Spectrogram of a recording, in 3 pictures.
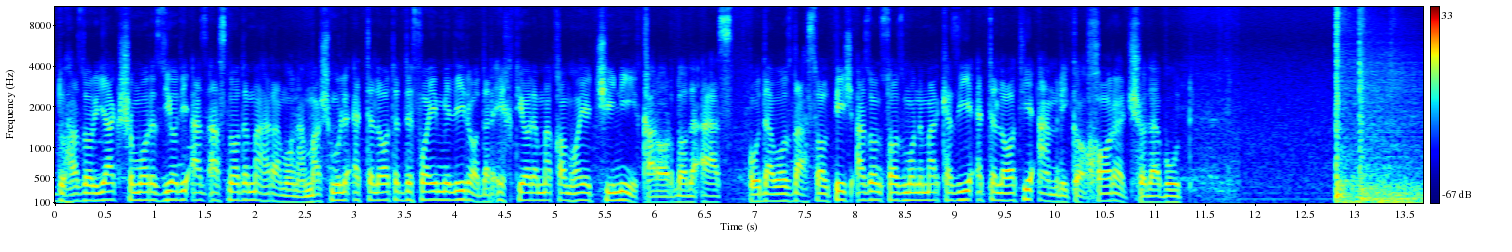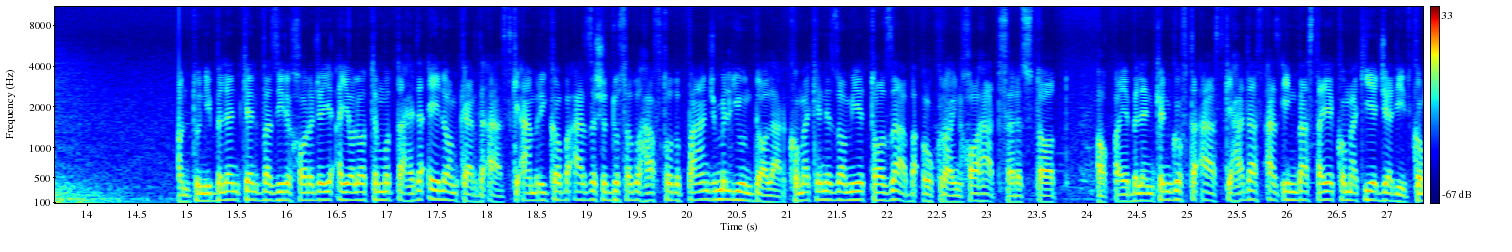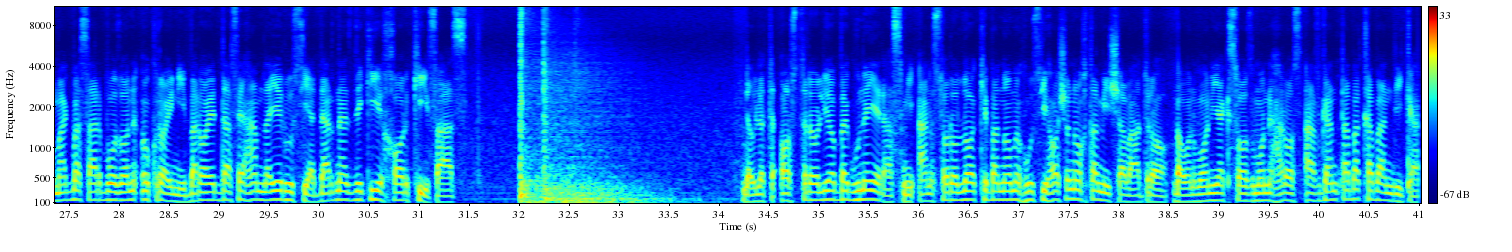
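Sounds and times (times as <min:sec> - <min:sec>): sharp hits: 0:12.8 - 0:15.0, 0:32.0 - 0:34.3
deep low boom: 0:12.9 - 0:15.0, 0:32.1 - 0:34.3.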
